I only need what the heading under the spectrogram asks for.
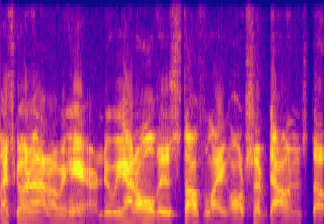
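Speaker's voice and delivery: put-on grumbling, cranky, grumpy old man voice. Imitating a new boss checking on shipping, in a Squidward voice. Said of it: "but with a Squidward voice".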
